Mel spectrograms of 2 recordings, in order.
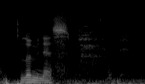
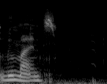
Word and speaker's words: Lumines: resz and now lumines did I say it right yeah luminous cuz some people call it lumines oh yeah no I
